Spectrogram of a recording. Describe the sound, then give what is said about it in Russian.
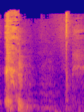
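A voice demonstrates a guttural fricative, the Cyrillic Г sound: a harsh, throaty rasp that resembles clearing the throat, then a second short, breathy burst after a pause. “тут написано такое, гортанный фрикативный звук.”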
